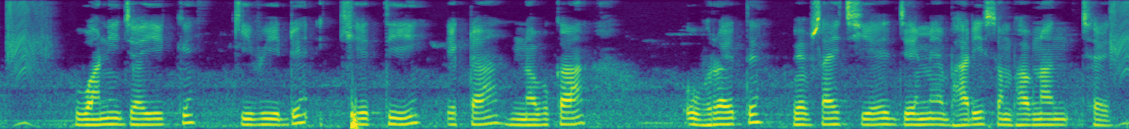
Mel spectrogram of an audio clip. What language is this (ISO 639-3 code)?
mai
